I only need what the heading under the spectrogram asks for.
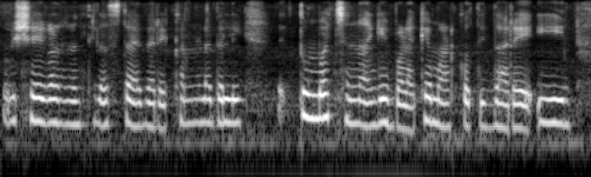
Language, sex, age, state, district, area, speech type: Kannada, female, 18-30, Karnataka, Tumkur, rural, spontaneous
